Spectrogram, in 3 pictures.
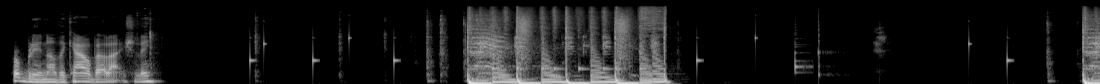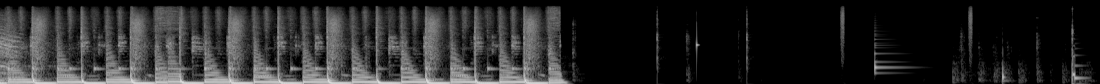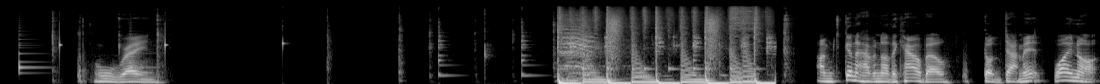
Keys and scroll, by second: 1.5 Right, 2.5 Up, 3.0 Down, 3.8 Up, 4.2 space, 6.6 space, 7.4 Down, 8.1 Down, 9.9 Down, 10.4 space, 16.5 space, 17.8 Down, 18.3 Up, 19.6 Up, 20.6 Down, 20.9 Down, 22.5 Up, 23.2 Down, 23.5 Up, 25.1 Up, 26.3 Down, 27.1 Up, 27.5 space, 29.7 space.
